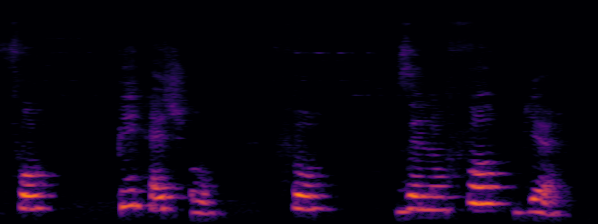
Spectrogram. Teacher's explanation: You stress the first syllable. So the stress is going to be on pho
